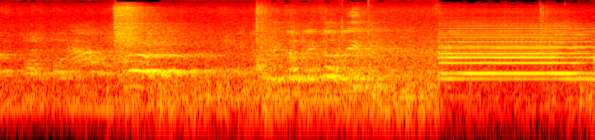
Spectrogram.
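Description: Over the spectators' voices, a court game buzzer sounds: a steady electric horn that starts suddenly near the end and holds.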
